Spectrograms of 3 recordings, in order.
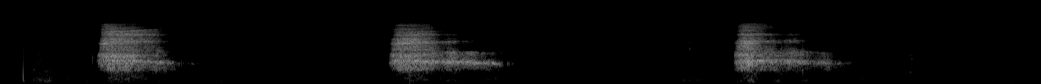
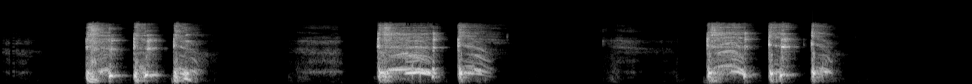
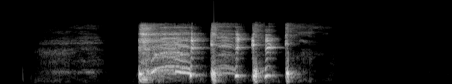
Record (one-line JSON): {"exhalation_length": "10.4 s", "exhalation_amplitude": 4092, "exhalation_signal_mean_std_ratio": 0.39, "three_cough_length": "9.7 s", "three_cough_amplitude": 32768, "three_cough_signal_mean_std_ratio": 0.42, "cough_length": "4.5 s", "cough_amplitude": 31331, "cough_signal_mean_std_ratio": 0.41, "survey_phase": "beta (2021-08-13 to 2022-03-07)", "age": "65+", "gender": "Female", "wearing_mask": "No", "symptom_none": true, "smoker_status": "Never smoked", "respiratory_condition_asthma": false, "respiratory_condition_other": false, "recruitment_source": "REACT", "submission_delay": "1 day", "covid_test_result": "Negative", "covid_test_method": "RT-qPCR"}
